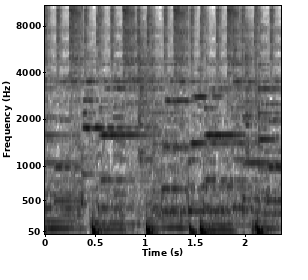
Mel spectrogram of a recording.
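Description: A steel pan playing a melody over a backing of bass and drums, with a steady beat of about two thumps a second.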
